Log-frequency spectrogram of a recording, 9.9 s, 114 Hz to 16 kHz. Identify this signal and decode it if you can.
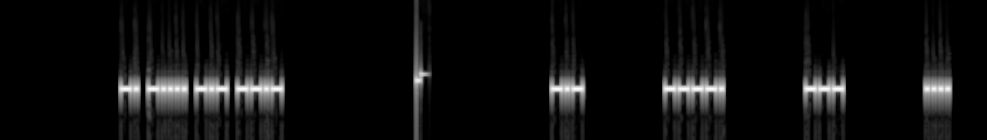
Morse code, heard as a keyed tone, about 35 wpm, spaced as for 15 wpm, 700 Hz. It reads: N6KQ K9OH
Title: USA Call Signs - 4 Characters - 8x Character Spacing - 35wpm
